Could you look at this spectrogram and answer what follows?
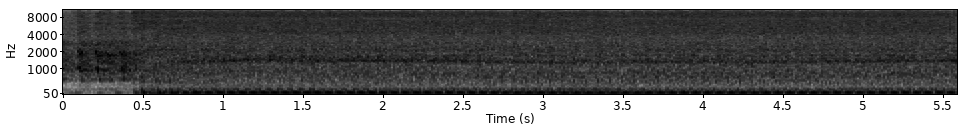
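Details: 1987 Yamaha Venture Royale 1300cc motorcycle, first run in a long time, throttle cable not connected, idling on the carburetor: deep thumping idle that stumbles every so often; rough idle with occasional misfire, owner suspects wiring, not confirmed.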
